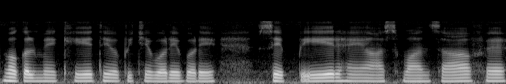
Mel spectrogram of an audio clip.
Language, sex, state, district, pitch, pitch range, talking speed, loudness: Hindi, female, Bihar, Vaishali, 150 Hz, 145-155 Hz, 140 wpm, -17 LUFS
